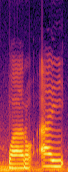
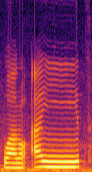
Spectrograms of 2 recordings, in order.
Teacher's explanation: Kalau huruf lin itu membacanya waro'ai ya, membacanya itu lunak aja. Kalau madlin itu panjang. Nah, kalau madlin itu kita berhenti waro'ait.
